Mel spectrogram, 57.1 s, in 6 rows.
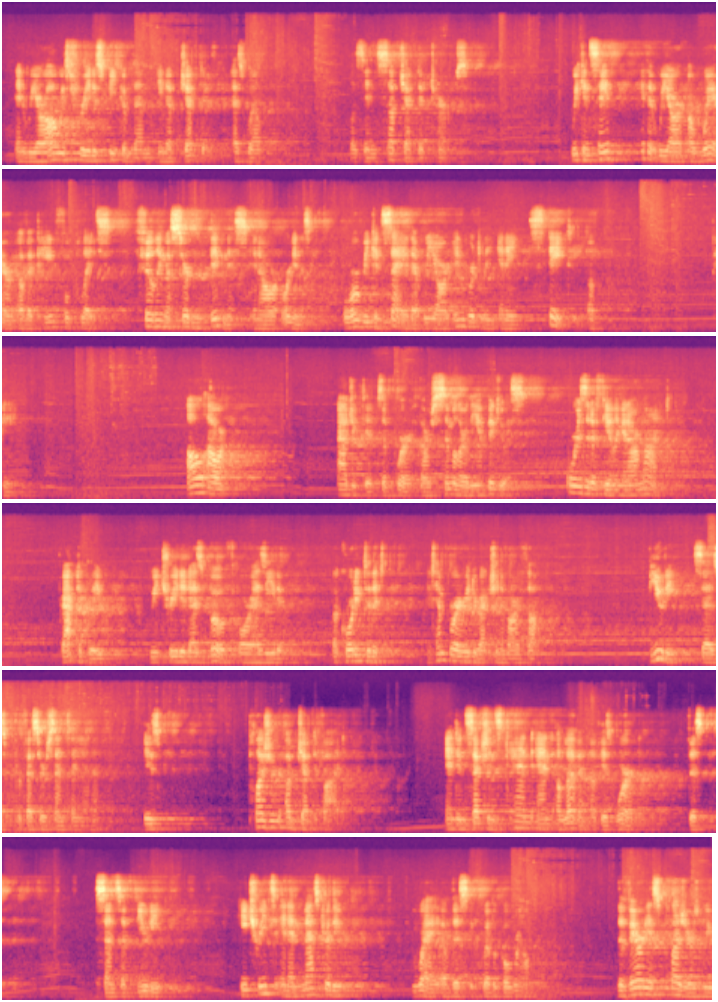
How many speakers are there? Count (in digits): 1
